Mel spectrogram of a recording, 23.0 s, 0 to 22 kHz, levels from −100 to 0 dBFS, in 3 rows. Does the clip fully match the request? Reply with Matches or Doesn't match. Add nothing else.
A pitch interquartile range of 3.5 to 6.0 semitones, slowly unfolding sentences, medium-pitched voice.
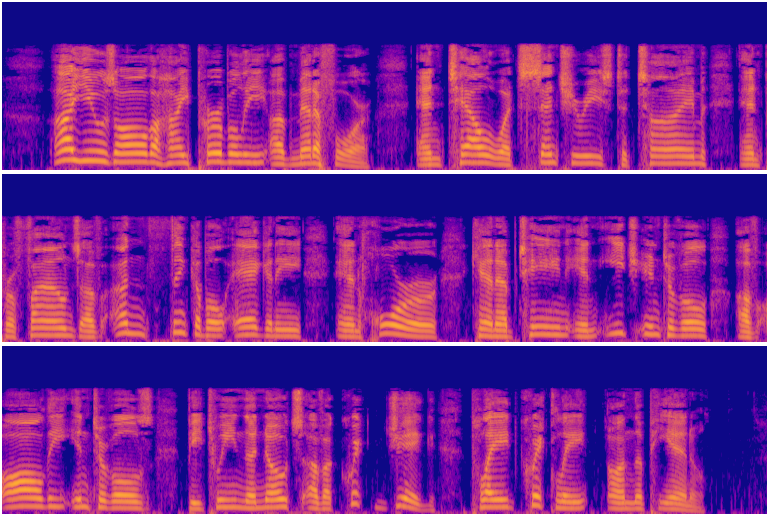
Matches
